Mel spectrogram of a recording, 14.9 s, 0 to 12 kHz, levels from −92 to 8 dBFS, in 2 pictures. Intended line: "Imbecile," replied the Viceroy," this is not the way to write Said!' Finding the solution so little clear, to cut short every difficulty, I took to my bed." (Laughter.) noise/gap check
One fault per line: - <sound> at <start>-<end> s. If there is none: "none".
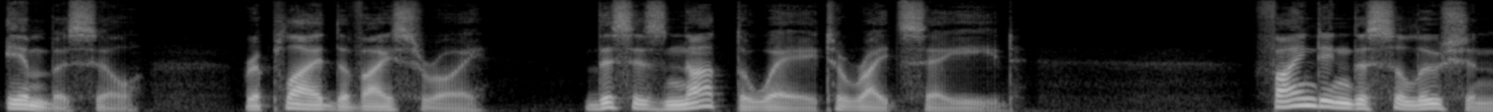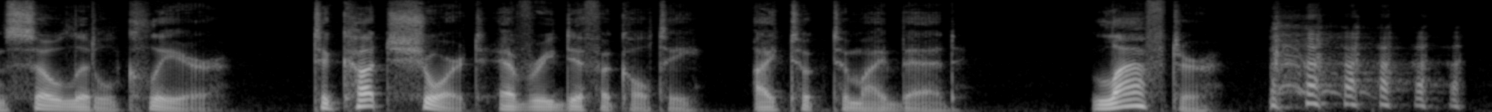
- laugh at 13.8-14.8 s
